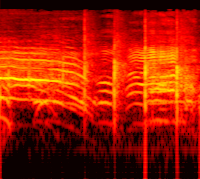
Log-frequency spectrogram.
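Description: A man's drawn-out shout with falling pitch, then a run of sharp smacks about three a second.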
